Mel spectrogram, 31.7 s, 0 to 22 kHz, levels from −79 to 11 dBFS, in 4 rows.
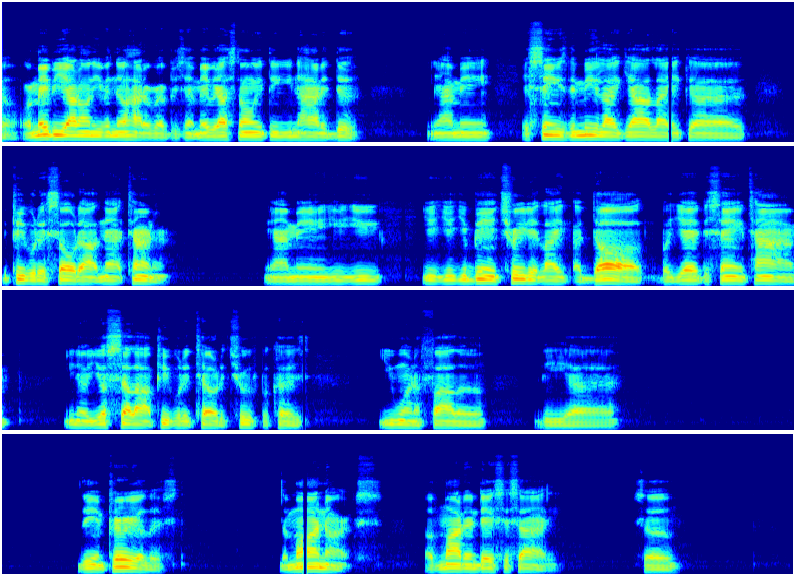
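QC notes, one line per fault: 6.66 to 26.82 s, gaps at joins of encoded pieces: short silences at 6.66, 11.91, 18.85 and 26.77 s, lasting 41, 39, 27 and 46 ms. Each piece was encoded separately and butted together untrimmed, so start-up delay and end padding leave a hole with smeared edges before the sound picks up where it stopped.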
